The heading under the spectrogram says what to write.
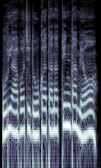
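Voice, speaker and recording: A woman reads a scripted first-person story aloud and delivers its arguments with sharp, sarcastic bite. Her tone is mellow and warm. The recording is close and dry, with no room around it. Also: mid-range voice, fairly even intonation, normal speed, no room sound.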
